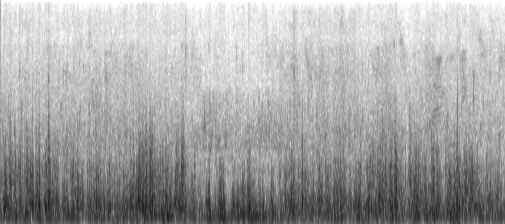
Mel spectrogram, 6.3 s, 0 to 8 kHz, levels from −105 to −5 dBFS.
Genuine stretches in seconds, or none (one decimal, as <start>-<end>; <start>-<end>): 0.0-6.3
